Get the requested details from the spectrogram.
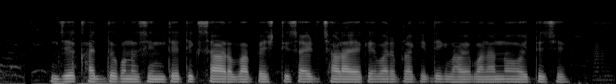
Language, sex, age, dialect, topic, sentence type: Bengali, male, 18-24, Western, agriculture, statement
